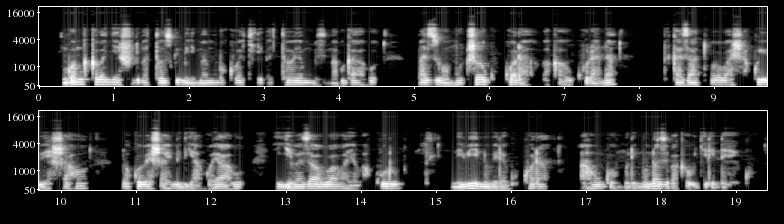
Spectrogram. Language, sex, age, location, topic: Kinyarwanda, male, 25-35, Huye, agriculture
